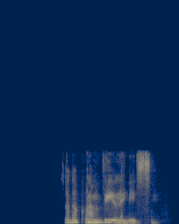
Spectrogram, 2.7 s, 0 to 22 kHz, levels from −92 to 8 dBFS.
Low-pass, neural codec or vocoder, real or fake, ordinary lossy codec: 7.2 kHz; codec, 24 kHz, 1.5 kbps, HILCodec; fake; MP3, 64 kbps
